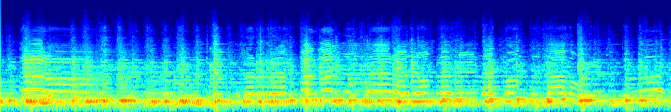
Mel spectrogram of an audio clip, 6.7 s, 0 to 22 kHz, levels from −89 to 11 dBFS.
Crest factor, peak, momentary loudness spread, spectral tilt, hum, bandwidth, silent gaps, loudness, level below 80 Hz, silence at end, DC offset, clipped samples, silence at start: 14 dB; -4 dBFS; 4 LU; -6.5 dB/octave; none; 9.4 kHz; none; -19 LUFS; -50 dBFS; 0 s; under 0.1%; under 0.1%; 0 s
